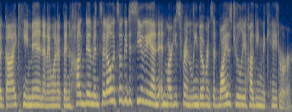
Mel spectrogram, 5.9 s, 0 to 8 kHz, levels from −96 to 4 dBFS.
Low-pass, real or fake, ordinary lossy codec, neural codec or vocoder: 7.2 kHz; real; Opus, 24 kbps; none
